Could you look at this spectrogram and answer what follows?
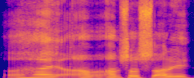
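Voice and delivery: quietly mimicked sheepish girl; meek apology. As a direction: imitate her small, apologetic voice.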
